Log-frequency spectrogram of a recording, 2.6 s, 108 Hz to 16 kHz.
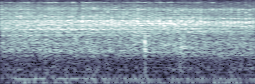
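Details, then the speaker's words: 2018 Ford EcoSport 1.0L EcoBoost at an auction yard, said to need engine work. Loud, uneven low idle with a lumpy beat and a faint knock underneath. Rough-running engine, cause not stated. "The last one for today, the Ford EOS Sport. But this engine was very bad."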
